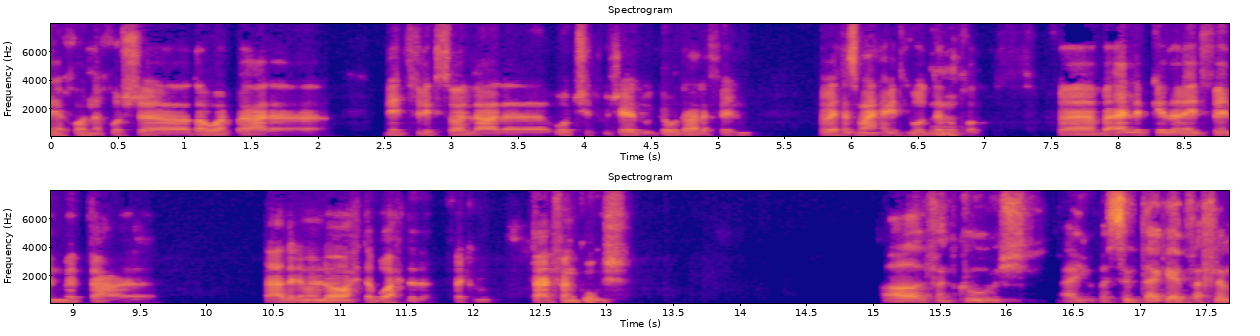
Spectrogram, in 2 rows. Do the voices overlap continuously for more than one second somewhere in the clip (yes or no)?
no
